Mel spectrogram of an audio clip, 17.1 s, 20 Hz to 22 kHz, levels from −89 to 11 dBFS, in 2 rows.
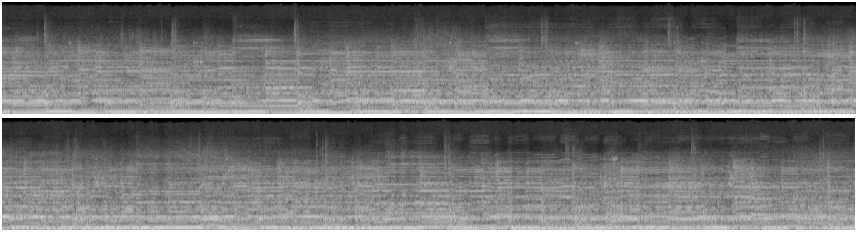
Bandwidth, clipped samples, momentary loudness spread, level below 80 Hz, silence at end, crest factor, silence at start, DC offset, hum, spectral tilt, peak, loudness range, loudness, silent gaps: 13.5 kHz; under 0.1%; 2 LU; -26 dBFS; 0 s; 10 dB; 0 s; under 0.1%; none; -6 dB/octave; -2 dBFS; 1 LU; -12 LUFS; none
